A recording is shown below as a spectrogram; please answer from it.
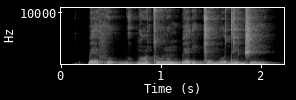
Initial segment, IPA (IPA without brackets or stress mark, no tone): k͡p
